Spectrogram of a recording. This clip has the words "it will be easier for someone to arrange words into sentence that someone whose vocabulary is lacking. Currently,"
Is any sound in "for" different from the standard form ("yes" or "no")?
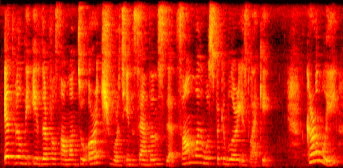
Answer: no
